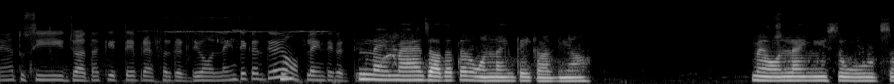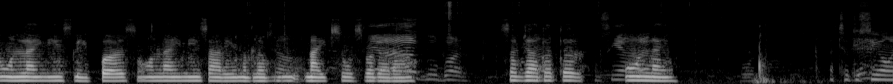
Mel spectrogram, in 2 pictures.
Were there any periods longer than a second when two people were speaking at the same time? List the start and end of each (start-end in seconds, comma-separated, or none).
11.4-13.1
